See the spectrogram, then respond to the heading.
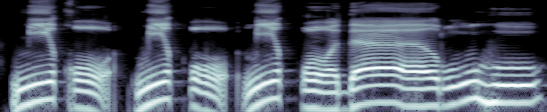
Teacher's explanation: Jadi jangan sampai dilafalkan dengan pantulan yang kurang tebal kadarnya. Karena qof ketika sukun harus selalu dibaca dengan keadaan tebal.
